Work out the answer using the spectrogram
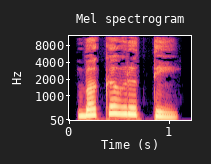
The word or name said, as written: ಬಕವ್ರತಿ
